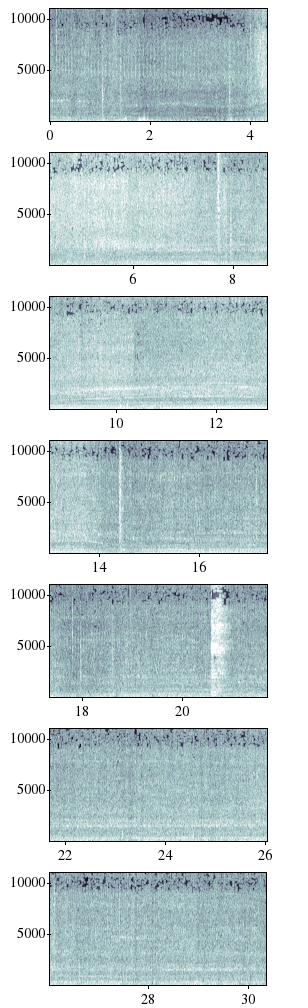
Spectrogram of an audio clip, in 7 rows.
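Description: A vehicle engine running as it travels, its pitch rising and falling in the middle stretch as it speeds up and eases off. There is a single sharp click about 21 seconds in.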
